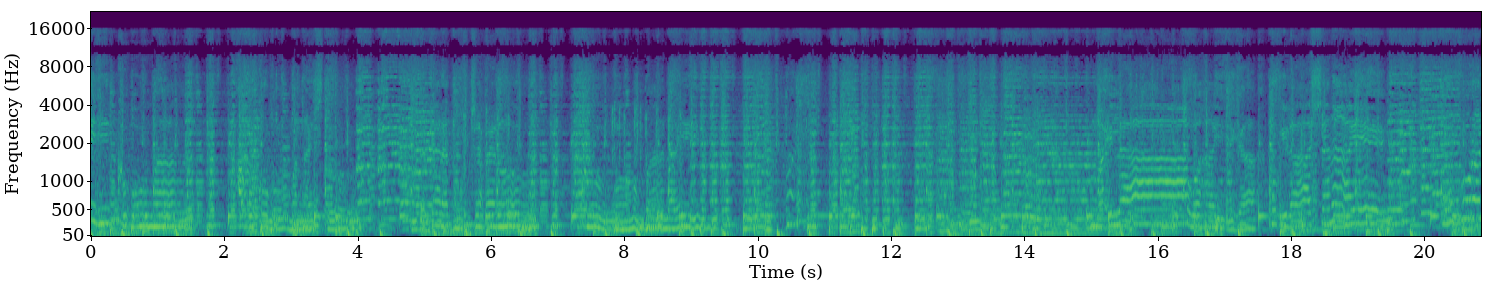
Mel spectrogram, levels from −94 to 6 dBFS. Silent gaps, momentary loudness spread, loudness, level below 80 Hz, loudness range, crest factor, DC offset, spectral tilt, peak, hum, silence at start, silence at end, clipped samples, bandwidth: none; 4 LU; -22 LUFS; -34 dBFS; 1 LU; 12 dB; under 0.1%; -5 dB/octave; -10 dBFS; none; 0 s; 0 s; under 0.1%; 16.5 kHz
